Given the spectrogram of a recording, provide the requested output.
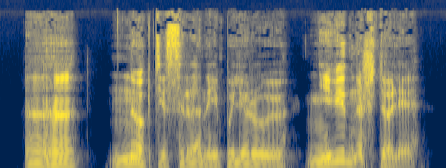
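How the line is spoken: Drunken chuckle. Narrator (Russian): Один из пропоиц хохотнул

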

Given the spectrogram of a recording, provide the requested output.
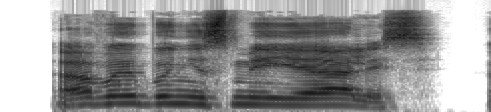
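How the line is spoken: Laughing. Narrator (Russian): хохотнул Ваня

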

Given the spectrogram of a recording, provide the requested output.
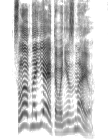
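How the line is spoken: Snorting. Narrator (Russian): фыркнул лучник

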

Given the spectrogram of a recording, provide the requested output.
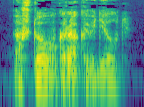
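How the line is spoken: Sighed. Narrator (Russian): вздохнула она

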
